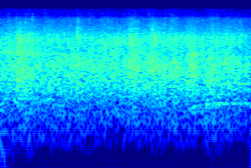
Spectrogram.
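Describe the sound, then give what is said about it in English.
An audience applauds the performers after a song, a dense, steady wash of many hands clapping that holds evenly for the full two seconds with no voices over it. “round of applause. Didn't they do amazing?”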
